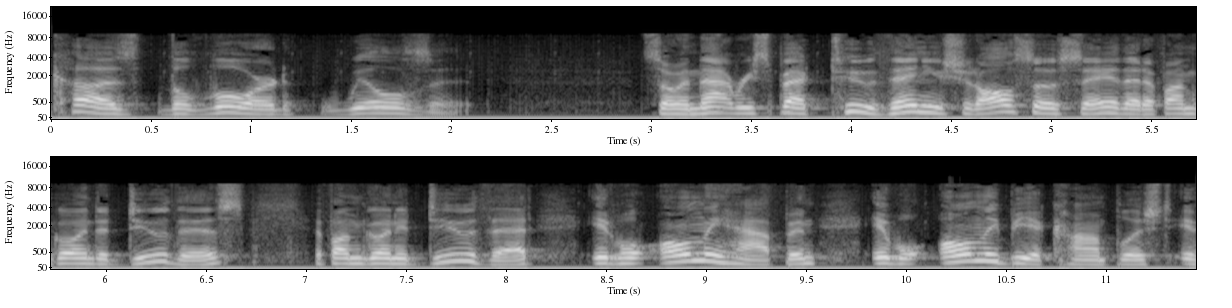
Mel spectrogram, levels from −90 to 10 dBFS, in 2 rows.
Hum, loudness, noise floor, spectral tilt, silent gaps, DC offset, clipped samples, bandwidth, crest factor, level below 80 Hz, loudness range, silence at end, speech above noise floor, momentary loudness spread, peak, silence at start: none; -16 LUFS; -55 dBFS; -6 dB/octave; none; 4%; under 0.1%; 9.4 kHz; 16 dB; -50 dBFS; 3 LU; 0 s; 39 dB; 7 LU; 0 dBFS; 0 s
